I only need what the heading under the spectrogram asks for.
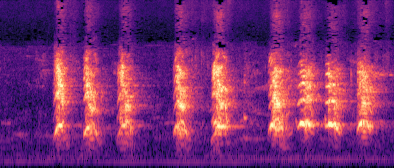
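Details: Podenco Andaluz puppies aged three and a half months, inside a riding arena for the first time, give nine sharp, high yapping barks in quick succession, several per second, with brief pauses between short runs.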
